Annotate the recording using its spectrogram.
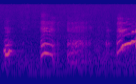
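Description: Young infant fussing with three short whimpering cries, the last one rising and longer: the baby wants to go on nursing.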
